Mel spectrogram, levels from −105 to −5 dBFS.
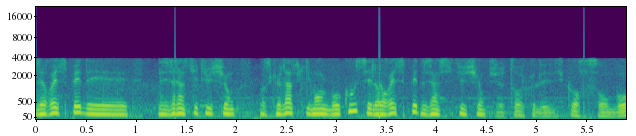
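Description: From 1.06 to 1.22 s the real background drops out and is replaced by a flat, featureless hiss about 4 dB quieter. This is comfort noise in place of the background, likely from discontinuous transmission filling a silent stretch with synthetic noise. At 1.39 s a 44 ms stretch plays twice, giving a brief stutter. These overlapping chunks recur every 2 s, again at 3.43 s and 5.48 s, consistent with 2 s chunks each starting before the previous one ended. Between 2.14 and 2.24 s the comfort noise returns for 100 ms, about 5 dB below the surrounding background, all heard through a narrowband call path with nothing above 4 kHz.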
